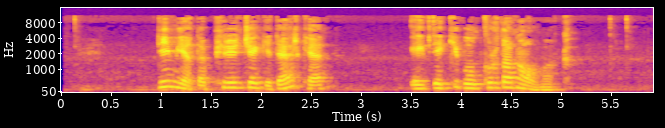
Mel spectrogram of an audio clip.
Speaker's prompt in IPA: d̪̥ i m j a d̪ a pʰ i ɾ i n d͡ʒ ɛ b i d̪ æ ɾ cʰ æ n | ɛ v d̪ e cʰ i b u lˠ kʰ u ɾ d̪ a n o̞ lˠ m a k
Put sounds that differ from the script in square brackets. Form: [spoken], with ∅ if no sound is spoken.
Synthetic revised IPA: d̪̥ i m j a d̪ a pʰ i ɾ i n d͡ʒ ɛ [ɟ] i d̪ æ ɾ cʰ æ n | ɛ v d̪ e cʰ i b u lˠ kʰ u ɾ d̪ a n o̞ lˠ m a k

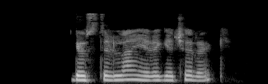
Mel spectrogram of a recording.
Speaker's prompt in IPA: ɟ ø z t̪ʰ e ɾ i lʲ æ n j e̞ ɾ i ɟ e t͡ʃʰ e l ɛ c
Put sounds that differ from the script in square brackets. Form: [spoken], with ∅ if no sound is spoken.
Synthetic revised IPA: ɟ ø [s] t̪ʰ e ɾ i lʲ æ n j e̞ ɾ [ɛ] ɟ e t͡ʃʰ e [ɾ] ɛ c

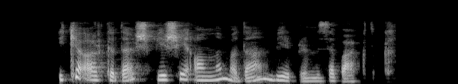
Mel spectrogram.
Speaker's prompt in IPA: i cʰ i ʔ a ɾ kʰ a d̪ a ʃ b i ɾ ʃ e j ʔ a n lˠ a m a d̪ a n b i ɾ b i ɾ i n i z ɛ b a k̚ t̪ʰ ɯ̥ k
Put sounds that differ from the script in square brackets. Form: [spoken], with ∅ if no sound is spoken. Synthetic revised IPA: i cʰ i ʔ a ɾ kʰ a d̪ a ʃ b i ɾ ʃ e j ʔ a n lˠ a m a d̪ a n b i ɾ b i ɾ i [m] i z ɛ b a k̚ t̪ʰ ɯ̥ k

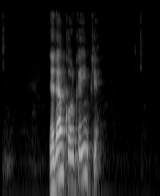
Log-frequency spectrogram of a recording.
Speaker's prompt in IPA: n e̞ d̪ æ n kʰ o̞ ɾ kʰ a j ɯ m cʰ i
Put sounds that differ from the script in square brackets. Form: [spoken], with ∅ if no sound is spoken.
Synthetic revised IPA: n e̞ d̪ æ n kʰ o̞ ɾ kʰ a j ɯ m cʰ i

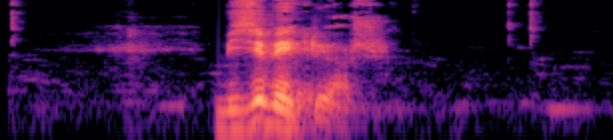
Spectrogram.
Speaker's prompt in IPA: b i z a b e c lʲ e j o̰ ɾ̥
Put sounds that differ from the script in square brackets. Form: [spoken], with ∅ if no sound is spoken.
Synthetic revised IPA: b i z [i] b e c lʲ [i] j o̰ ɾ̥

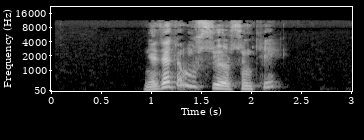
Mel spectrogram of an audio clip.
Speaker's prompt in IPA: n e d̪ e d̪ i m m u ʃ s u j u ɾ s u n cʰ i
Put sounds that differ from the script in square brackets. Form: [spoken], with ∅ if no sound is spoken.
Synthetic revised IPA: n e d̪ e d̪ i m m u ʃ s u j [o] ɾ s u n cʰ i

